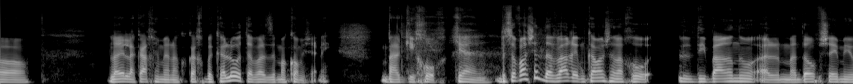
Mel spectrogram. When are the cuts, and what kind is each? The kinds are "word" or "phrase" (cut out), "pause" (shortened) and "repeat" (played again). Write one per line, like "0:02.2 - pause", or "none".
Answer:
0:03.7 - pause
